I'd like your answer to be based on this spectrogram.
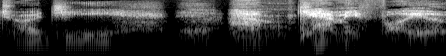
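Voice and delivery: loud horror-clown voice, called out. After a co-host's sign-off, one speaker declares he's Pennywise: Pennywise impression. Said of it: "Great Pennywise impression".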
